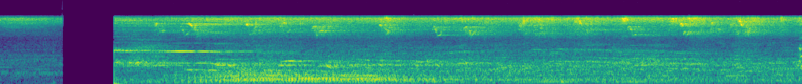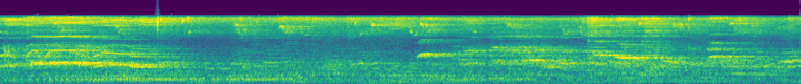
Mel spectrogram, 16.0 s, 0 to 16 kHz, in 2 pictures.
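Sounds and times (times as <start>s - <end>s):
rooster crowing: 1.2s - 6.7s, 8.0s - 11.2s, 12.2s - 14.6s.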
